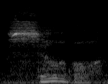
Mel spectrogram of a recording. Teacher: You emphasize that first syllable. So that's the strong beat of that word, I guess you could say.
